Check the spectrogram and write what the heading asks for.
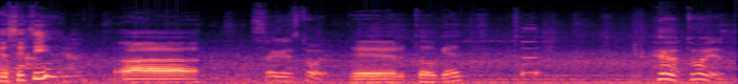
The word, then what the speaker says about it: Hötorget: Hello, are you going to Hörtåget? Hörtåget? Pendeltåget? Hörtåget? Hörtåget? In the city? Sergels torg. Hörtåget? Hötorget. Oh yes, Hötorget. Yes. Hörtåget. My pronunciation was wrong.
